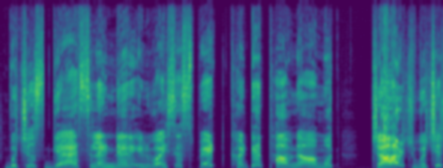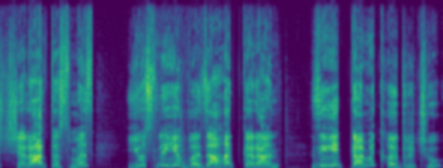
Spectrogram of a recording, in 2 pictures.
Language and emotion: Kashmiri, angry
